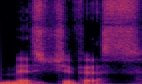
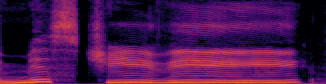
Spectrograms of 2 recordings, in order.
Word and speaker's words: mischievous: v o u s, three syllables, mis two vus. But so many people add an entire extra syllable. They move the emphasis and say mischievi. Why do our brains insist on adding a phantom i?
